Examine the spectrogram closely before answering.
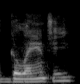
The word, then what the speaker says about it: Galante: always say like my the way you pronounce my last name uh is galante everybody and it's happened my whole life and i just i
